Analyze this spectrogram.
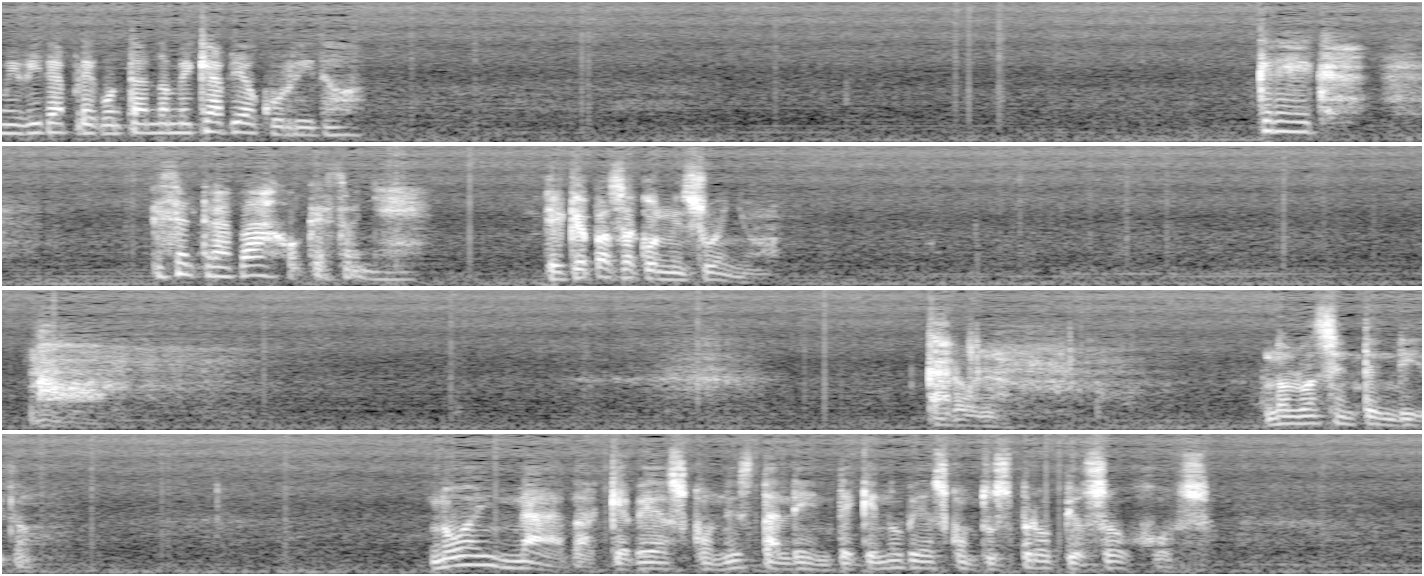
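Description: A man speaks in a low, tense voice nearby.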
